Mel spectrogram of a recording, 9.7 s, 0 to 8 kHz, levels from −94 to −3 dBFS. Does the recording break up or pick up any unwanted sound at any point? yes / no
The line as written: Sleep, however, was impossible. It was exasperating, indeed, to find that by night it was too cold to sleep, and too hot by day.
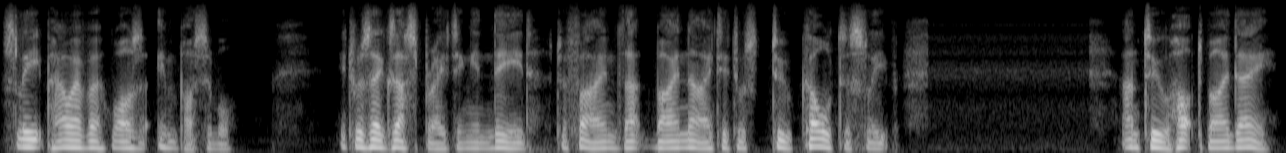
no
